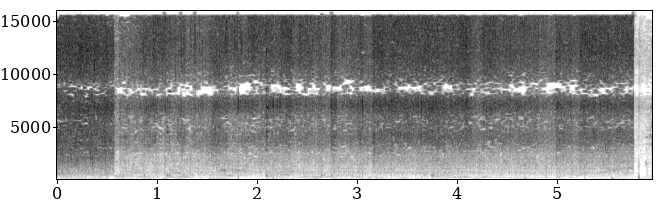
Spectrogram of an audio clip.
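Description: Sliced onions and bay leaves sizzling in hot oil in a metal karahi, loudest for the first half-second as they hit the oil, then a steady frying hiss with the knocks of a metal spatula stirring against the pan. The sizzle cuts off suddenly near the end.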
